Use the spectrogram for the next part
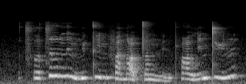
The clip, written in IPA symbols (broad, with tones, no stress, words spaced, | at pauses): t͡sʰɤ˧˥t͡sɹ̩˥n̪i˥˩nn̪y˥ t̪i˥nfa˧˥nɑ̰˨˩ʊ̯ t̪a˥˩nn̪y̰˨˩npʰɑ˥˩ʊ̯ li˥nt̪y˧˥n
